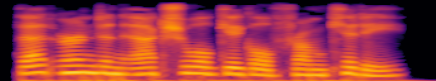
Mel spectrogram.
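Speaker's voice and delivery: usual speaking voice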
